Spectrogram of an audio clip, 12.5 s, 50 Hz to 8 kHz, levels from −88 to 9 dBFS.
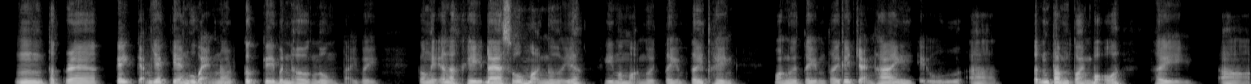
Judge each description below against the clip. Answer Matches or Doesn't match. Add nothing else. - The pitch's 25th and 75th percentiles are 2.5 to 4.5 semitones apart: Doesn't match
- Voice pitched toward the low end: Matches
